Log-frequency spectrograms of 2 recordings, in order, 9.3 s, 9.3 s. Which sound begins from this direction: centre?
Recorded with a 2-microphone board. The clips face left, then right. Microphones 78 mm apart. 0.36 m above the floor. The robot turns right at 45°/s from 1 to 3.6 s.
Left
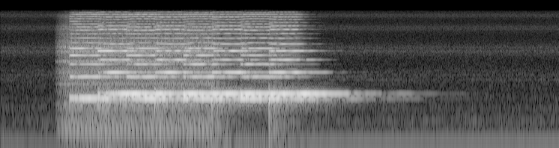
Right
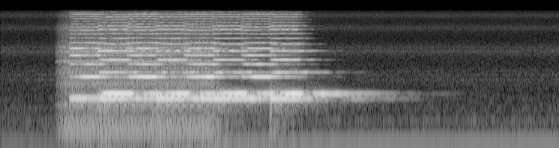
A siren, at 1.1 s.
